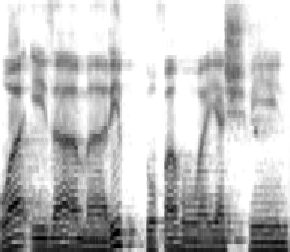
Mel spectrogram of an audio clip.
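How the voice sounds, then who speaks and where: A man speaks in a fairly low pitch. His intonation stays fairly even. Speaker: Quran teacher. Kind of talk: religious talk with storytelling. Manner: casual conversational.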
